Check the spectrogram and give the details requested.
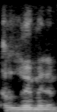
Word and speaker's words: aluminium: I believe that you guys call it aluminum, but we call it aluminium. So I'll call it aluminium because that's how I know how to say the word.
